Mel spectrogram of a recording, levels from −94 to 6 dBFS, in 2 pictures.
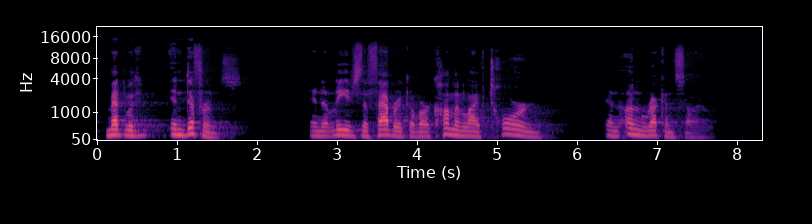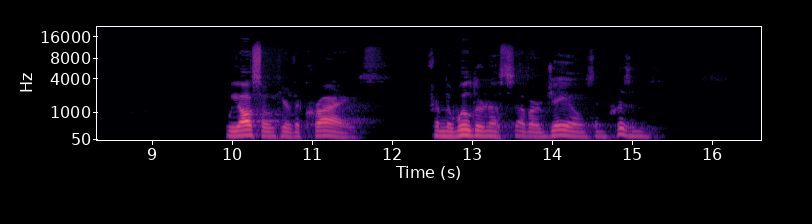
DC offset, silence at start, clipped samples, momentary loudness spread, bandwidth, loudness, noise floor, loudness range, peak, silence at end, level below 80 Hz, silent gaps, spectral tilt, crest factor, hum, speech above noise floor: under 0.1%; 0.1 s; under 0.1%; 19 LU; 15.5 kHz; -40 LUFS; under -90 dBFS; 7 LU; -18 dBFS; 1.4 s; -84 dBFS; 2.05-2.66 s, 5.93-6.35 s, 7.87-8.72 s, 8.99-9.94 s, 12.05-12.44 s; -6 dB/octave; 26 dB; none; over 50 dB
